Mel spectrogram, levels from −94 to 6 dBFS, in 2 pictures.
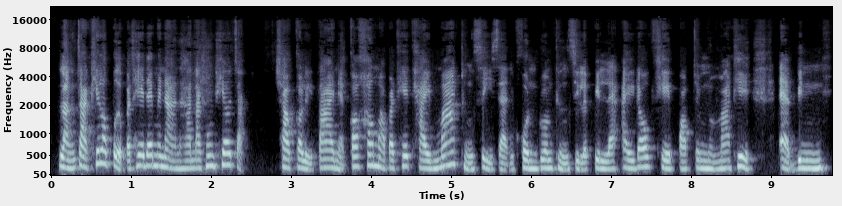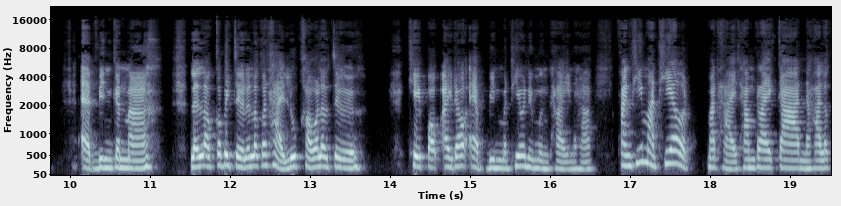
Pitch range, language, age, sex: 175-230 Hz, Thai, 20-39, female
